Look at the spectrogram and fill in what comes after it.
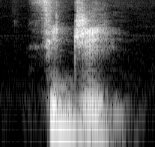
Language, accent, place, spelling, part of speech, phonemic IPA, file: French, France, Paris, Fidji, proper noun, /fi.dʒi/, LL-Q150 (fra)-Fidji.wav
- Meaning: Fiji (a country and archipelago of over 300 islands in Melanesia in Oceania)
